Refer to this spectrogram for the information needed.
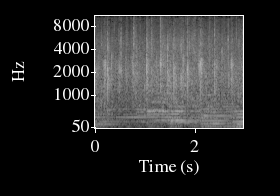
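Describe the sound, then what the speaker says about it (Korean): Brief burst of steady crowd clapping at an outdoor Busan welfare rally before the 2018 local elections, dense and even at moderate volume. "다시 한번 큰 박수 부탁드리겠습니다."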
